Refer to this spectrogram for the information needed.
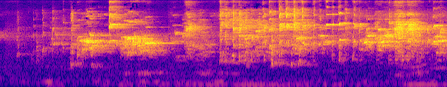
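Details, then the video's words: Budgerigars at feeding time, called angry while eating: rising scratchy chatter, denser in the second half, mixed with low thumps and rustling. "My Beautiful Budgies Angry Eating And Chirping Sounds"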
